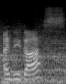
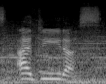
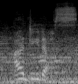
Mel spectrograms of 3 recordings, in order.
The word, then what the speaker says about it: Adidas: and it's called adidas you probably called it I dig us or something else but the correct way to pronounce that in American is adidas adidas twenty dollars and a pair of Adidas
